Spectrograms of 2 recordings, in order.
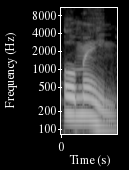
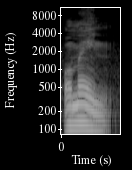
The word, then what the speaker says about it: amén: caso en el egipcio Amén am quiere decir ciertamente los ashkenazi pronuncian omin por si algo omin Porque cambian algunas vocales de a a o Y ese es el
